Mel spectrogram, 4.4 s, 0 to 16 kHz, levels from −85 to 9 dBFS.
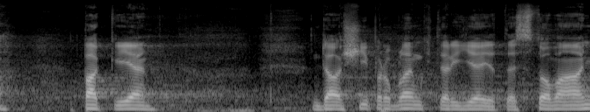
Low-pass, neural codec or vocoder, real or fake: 14.4 kHz; none; real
